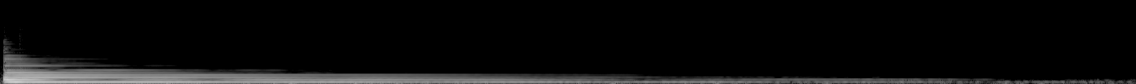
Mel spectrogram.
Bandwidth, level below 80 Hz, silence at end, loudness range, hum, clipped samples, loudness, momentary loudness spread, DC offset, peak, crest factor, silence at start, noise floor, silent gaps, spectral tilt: 3 kHz; -50 dBFS; 0.45 s; 23 LU; none; under 0.1%; -25 LUFS; 25 LU; under 0.1%; -6 dBFS; 20 dB; 0 s; -52 dBFS; none; -12.5 dB/octave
